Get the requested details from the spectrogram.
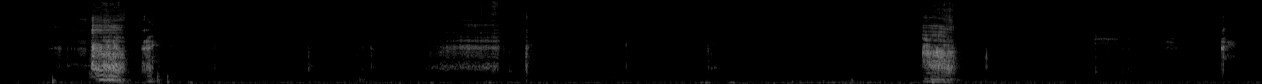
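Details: Stertor in a three-legged feral cat with skin cancer on her nose: intermittent harsh snorting and sneezy nasal bursts between quiet pauses; hard breathing through a blocked nose.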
